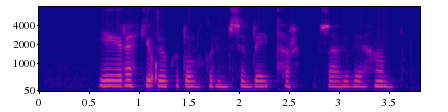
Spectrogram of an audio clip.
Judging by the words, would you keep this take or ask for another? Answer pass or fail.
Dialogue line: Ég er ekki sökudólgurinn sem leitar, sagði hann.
pass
